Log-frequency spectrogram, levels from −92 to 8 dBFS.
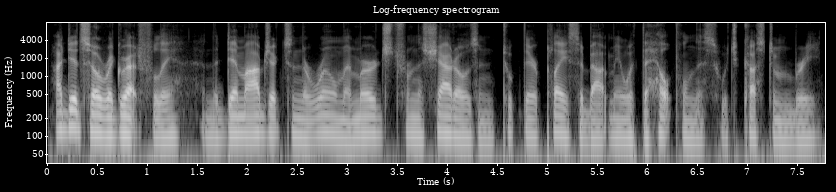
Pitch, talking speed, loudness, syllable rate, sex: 95 Hz, 210 wpm, -22 LUFS, 5.2 syllables/s, male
